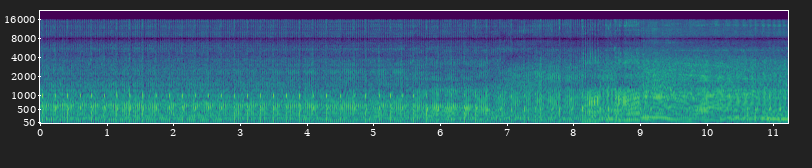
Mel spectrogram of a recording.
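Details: Vespa scooter two-stroke with freshly rebuilt head, restarted after cooling down, running 3–4% break-in oil mix: buzzy idle holding a fairly even beat, revs shift near the end, runs cleanly without misses or knocks; normal idle.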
